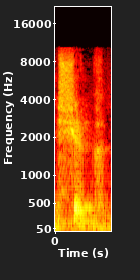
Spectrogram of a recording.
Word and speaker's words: shirk: recognize that as shirk please change your pronunciation it's shirk in english is called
